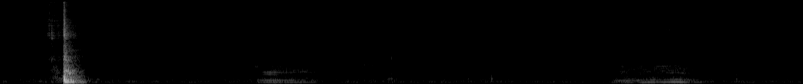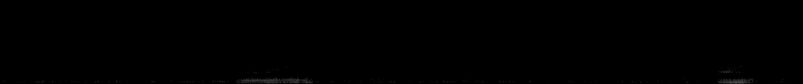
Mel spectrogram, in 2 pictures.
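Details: Soft, low rattling snores from a resting black cat, about 14 a minute, each with a faint hiss; snoring.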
